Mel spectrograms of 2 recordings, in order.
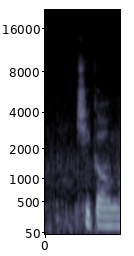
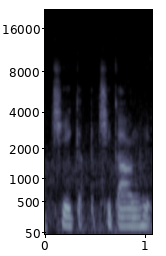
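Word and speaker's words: qigong: it's a gentle movement chigong or CH Chiang is pronounced both um yeah that's what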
